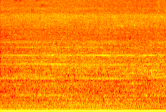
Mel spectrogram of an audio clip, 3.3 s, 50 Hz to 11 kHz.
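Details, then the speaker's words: 1955 Farmall Cub after a tune-up with new spark plugs for a no-start and rough running. Even low thump at about four beats a second, steady and unbroken. Owner did not suspect the ballast resistor. Normal idle. "smoking or not smoking they just run and run and run and run but uh yeah I didn't think it was a balanced resistor because when they go bad you get a big bunch of nothing so"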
